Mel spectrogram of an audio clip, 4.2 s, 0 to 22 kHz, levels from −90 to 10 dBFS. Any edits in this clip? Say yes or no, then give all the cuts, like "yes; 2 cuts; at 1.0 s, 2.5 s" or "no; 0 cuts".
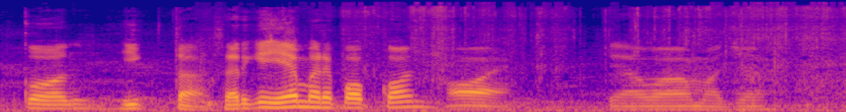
no; 0 cuts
